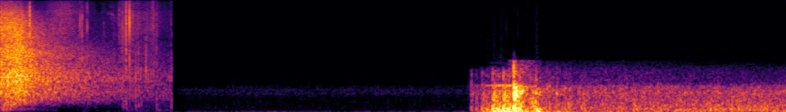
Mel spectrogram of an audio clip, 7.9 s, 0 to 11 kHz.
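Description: A .45 ACP Hornady Critical Defense round goes off in a ballistic test, one sharp loud report near the start that decays quickly. After a silent gap, a second burst of noise follows with a sharp onset and a long tail.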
